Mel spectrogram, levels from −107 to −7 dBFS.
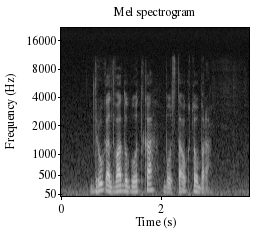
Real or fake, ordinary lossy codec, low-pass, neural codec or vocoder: real; none; none; none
